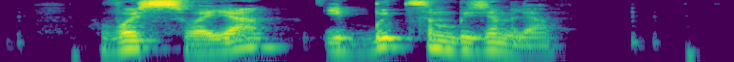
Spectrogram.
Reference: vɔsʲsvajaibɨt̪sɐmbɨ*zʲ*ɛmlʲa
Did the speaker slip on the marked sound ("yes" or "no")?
no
